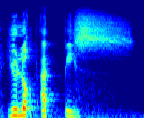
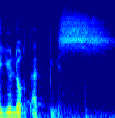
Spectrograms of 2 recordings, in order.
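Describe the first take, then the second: First: Very slow, drawn-out; slow savoring. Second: Very slow and much softer; soft slow echo. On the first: Pastor savoring the attendee's words, very slowly. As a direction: linger on every word. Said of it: "dun sa pangalawang sinabi niya". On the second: Pastor echoing the compliment, hushed and slow. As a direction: let it fade to a hush. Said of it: "sabi niya". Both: Retold or imitated.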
